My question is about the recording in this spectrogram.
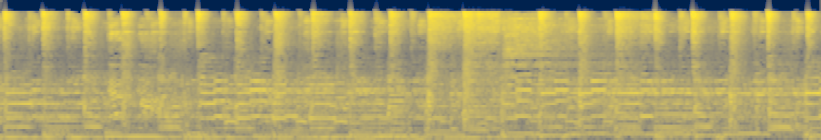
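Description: Live band playing: an electric guitar over an electric bass line, with a drum kit keeping a steady beat.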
